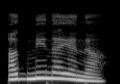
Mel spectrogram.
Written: ಅಗ್ನಿನಯನ

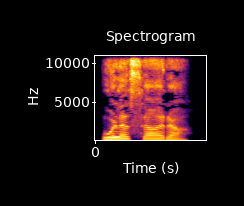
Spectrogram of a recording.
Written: ಒಳಸಾರ

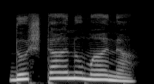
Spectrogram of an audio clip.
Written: ದುಷ್ಟಾನುಮಾನ

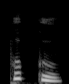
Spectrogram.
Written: ಪುಕ್ಕು

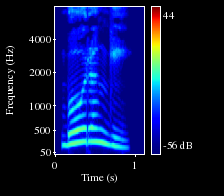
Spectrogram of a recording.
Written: ಭೃಂಗಿ

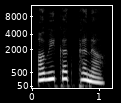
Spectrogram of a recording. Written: ಅವಿಕತ್ಥನ

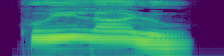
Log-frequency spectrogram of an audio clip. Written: ಕೊಯ್ಲಾಳಿ

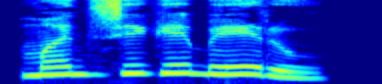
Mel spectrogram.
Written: ಮಜ್ಜಿಗೆಬೇರು

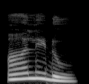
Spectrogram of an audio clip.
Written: ಅಲ್ಲಡ

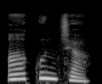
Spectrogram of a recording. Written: ಆಕುಂಚ

